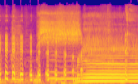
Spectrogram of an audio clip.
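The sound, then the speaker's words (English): A voice mimics a power drill: a few short revving bursts, then a sustained nasal buzzing whine that shifts pitch near the end, loud, with no other sounds. “Wait, this, is that a good drill noise?”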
